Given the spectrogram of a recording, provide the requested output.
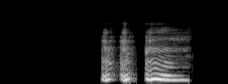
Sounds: Throat clearing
